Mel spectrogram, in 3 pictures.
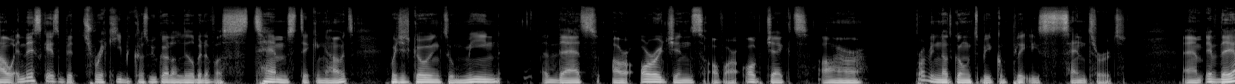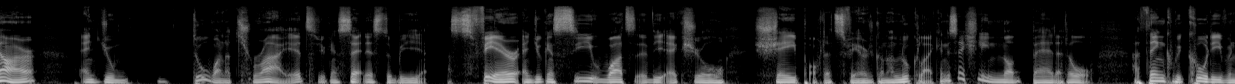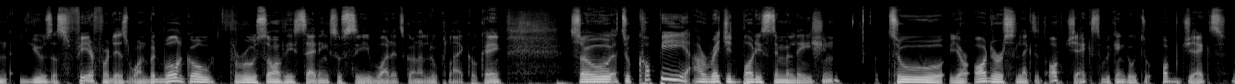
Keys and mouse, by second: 15.8-16.9 drag, 29.6 right click, 30.5 ctrl+s, 36.2-37.0 drag.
